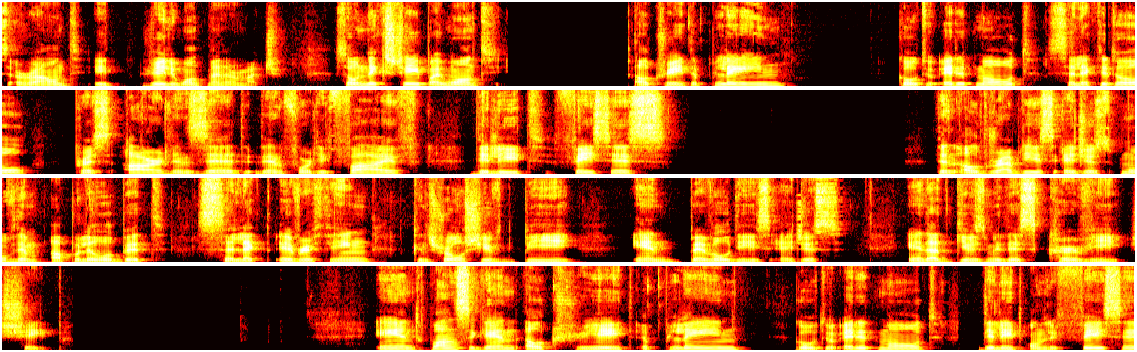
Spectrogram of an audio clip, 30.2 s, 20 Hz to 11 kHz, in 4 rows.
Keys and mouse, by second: 0.0-0.2 typing, 0.6 click, 2.9 shift+a, 5.8 Tab, 6.8-10.3 typing, 7.8 KP_Enter, 7.8 ctrl+z, 9.6 KP_Enter, 12.3 click, 14.5 g, 14.7 z, 15.6 click, 16.2 a, 17.9 ctrl+shift+b, 24.2 Tab, 25.2 shift+a, 27.5 Tab, 28.4 a, 28.8 x.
